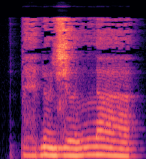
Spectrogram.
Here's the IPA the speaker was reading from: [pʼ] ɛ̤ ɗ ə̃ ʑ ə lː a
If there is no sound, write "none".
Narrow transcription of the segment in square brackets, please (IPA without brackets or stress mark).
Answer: p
